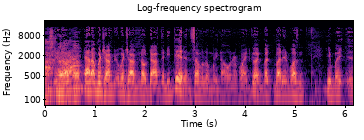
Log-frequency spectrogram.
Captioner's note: laughs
